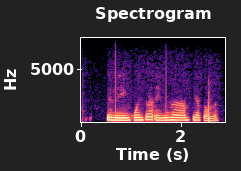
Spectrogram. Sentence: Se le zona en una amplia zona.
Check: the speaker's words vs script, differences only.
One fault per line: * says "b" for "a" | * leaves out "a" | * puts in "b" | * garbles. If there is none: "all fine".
* says "encuentra" for "zona"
